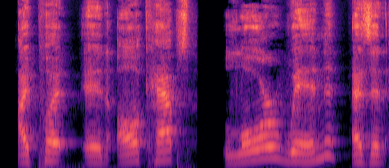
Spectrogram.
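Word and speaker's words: Lorwyn: um is easy I put in all caps lur win as an l o r e w YN that's how it's spelled then lorwin w i n and lur when wh en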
